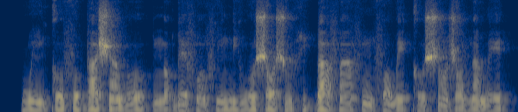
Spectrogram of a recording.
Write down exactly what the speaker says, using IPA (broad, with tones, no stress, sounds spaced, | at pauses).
w ĩ˨ k o˧ f o˧ b a˧ ʃ ã˨ w o˨˦ | n ɔ˨ ɡ͡b ɛ˨ f ɔ̃˨ f ĩ˨˦ n i˧ w o˦ ʃ ɔ˦˨ ʃ u˧ h i˦ ɡ͡b a˦˨ f ã˧ f ũ˨ f ɔ˧ w e˧ k o˨ ʃ ɔ̃˨ ʃ ɔ˨ n ã˨ w e˧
